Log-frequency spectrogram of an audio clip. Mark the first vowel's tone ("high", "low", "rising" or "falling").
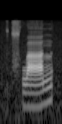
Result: rising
